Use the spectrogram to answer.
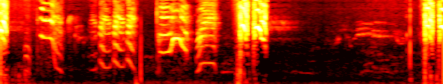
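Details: Parrot chirping: a varied series of whistled, bending chirps with rising and falling notes, then a harsh double squawk, a quiet spell, and another rough squawk.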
